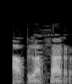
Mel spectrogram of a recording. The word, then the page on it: aplazar: espagnol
